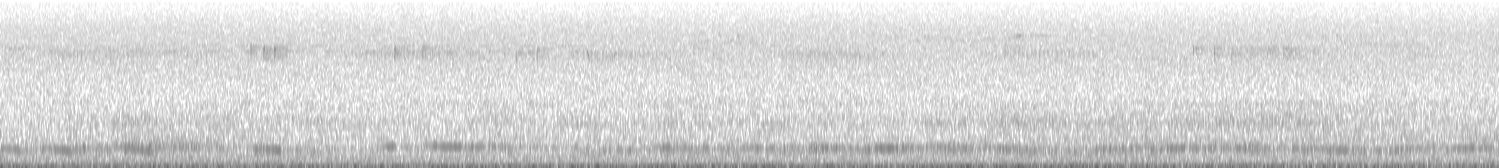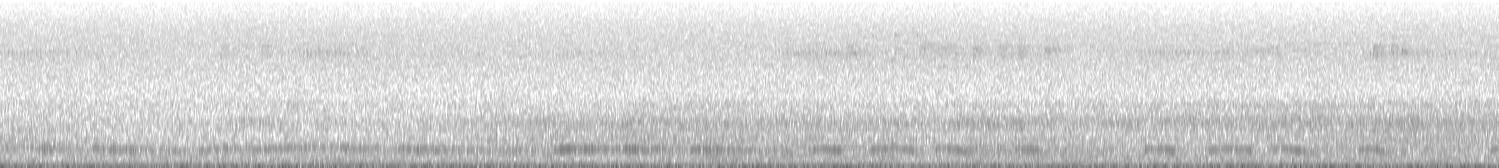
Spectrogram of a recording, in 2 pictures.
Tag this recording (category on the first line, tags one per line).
Soundscapes > Nature
raspberry-pi
field-recording
phenological-recording
nature
soundscape
natural-soundscape
meadow
alice-holt-forest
